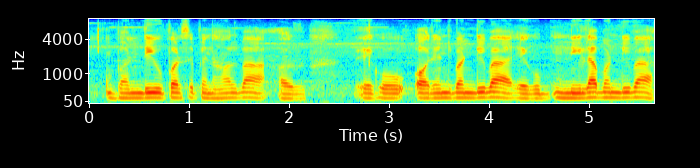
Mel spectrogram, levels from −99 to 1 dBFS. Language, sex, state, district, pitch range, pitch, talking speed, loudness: Hindi, male, Bihar, East Champaran, 125-135 Hz, 130 Hz, 160 wpm, -20 LUFS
